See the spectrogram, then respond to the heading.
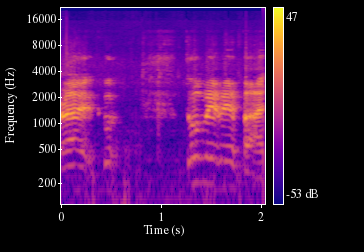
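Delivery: big, loud, belted Northern English man's voice. Acting out a big Northern driver after a road collision: Wallace from Wallace and Gromit voice. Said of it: "a guy that sounds like Wallace from Wallace and Gromit".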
